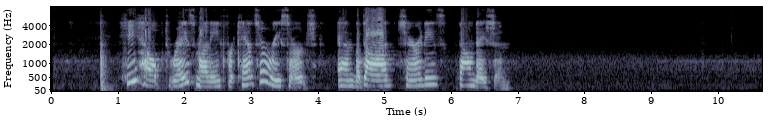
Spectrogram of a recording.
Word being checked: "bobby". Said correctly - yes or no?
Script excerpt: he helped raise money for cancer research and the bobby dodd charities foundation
no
